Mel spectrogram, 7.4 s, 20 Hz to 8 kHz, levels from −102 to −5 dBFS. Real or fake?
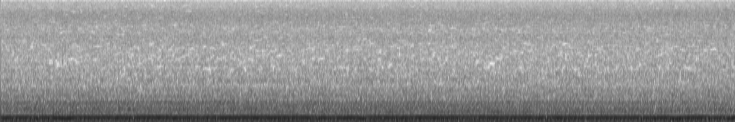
fake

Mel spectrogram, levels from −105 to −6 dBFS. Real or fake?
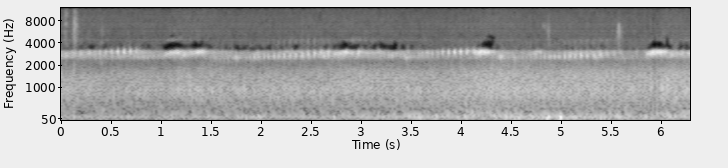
fake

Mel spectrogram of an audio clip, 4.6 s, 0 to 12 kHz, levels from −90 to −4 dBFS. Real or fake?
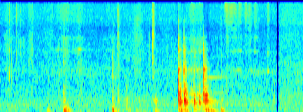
real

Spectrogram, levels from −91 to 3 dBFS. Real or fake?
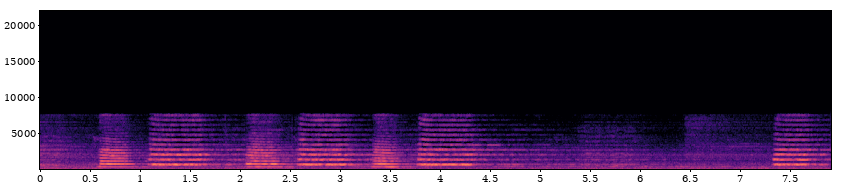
fake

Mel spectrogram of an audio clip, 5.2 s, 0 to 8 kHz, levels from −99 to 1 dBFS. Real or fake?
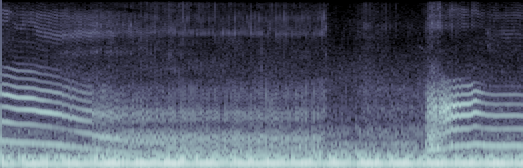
real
